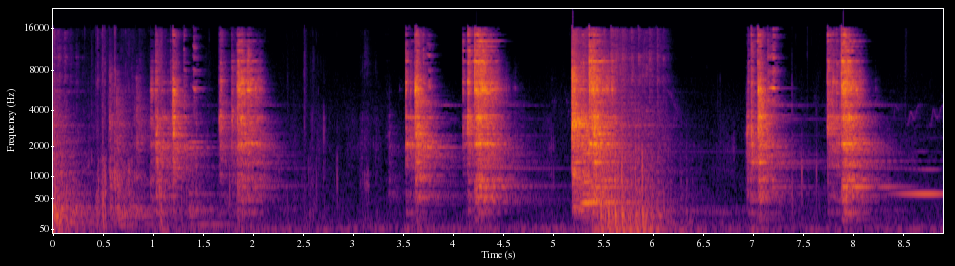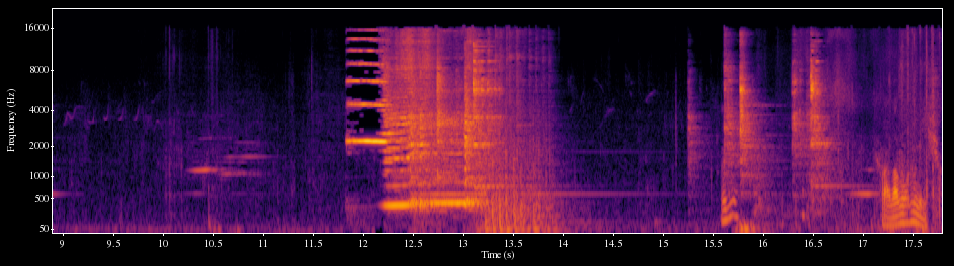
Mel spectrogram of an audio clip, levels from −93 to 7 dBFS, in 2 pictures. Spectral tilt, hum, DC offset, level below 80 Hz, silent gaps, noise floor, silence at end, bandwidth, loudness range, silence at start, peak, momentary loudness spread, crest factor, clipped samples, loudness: 0.5 dB/octave; none; under 0.1%; -48 dBFS; none; -59 dBFS; 0 s; 17 kHz; 11 LU; 0 s; 0 dBFS; 24 LU; 22 dB; under 0.1%; -15 LUFS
